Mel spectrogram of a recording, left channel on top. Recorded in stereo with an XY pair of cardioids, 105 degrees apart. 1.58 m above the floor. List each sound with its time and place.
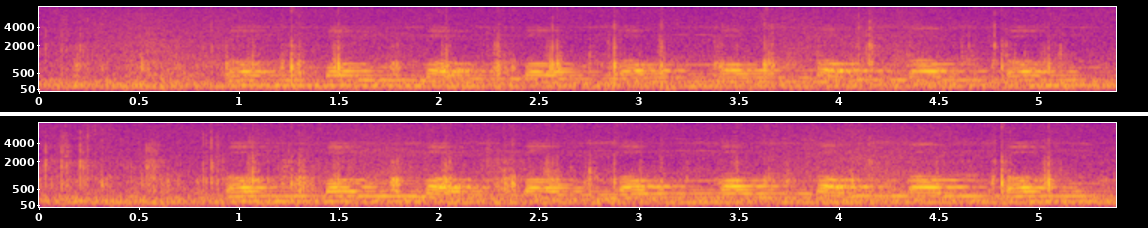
0.9 s singing: 25° right, 0.8 m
